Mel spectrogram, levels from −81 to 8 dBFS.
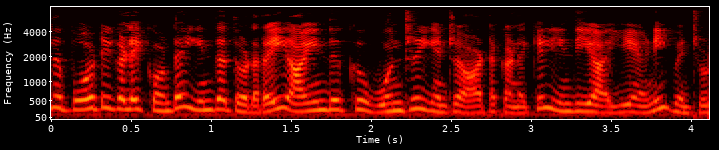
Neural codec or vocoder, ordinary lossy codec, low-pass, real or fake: none; none; 7.2 kHz; real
